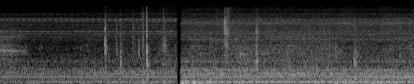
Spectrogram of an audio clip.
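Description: Steady low mechanical hum with a faint held tone, a few light clicks, and a brief dropout nearly two seconds in.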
